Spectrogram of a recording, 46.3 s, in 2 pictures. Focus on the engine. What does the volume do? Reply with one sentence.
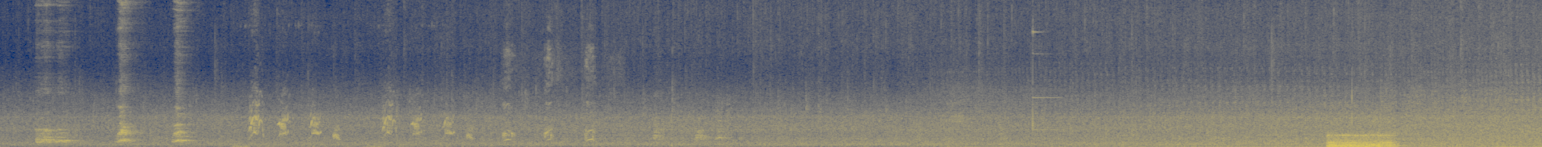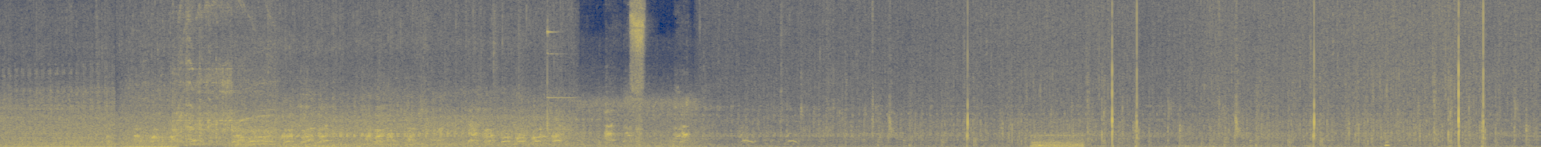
The volume of the engine goes up, then down.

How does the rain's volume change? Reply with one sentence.
The volume of the rain goes up.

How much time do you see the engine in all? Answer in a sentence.
You can hear the engine for 32 seconds altogether.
